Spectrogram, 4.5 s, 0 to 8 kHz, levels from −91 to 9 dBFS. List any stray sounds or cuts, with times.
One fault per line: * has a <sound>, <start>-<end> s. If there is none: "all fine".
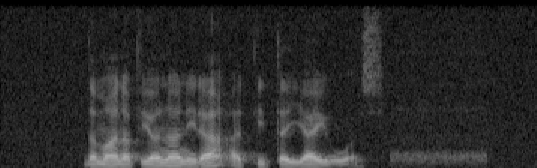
all fine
